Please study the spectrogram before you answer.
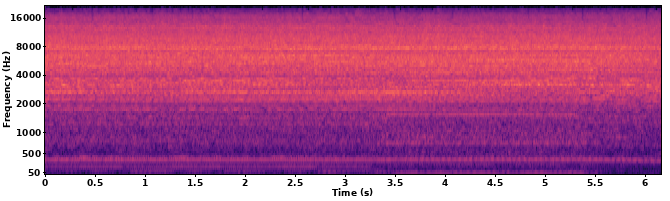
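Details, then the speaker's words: CNC lathe controlled by Mach 3, turning a small bevel gear: a steady motor whine over cutting hiss shifts pitch as the spindle speeds up for the next section; the cut runs smoothly and leaves a nice surface finish. "You should hear the motor speed up in a moment as it gets to this section."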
